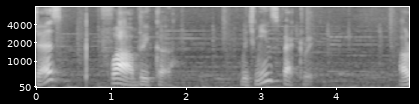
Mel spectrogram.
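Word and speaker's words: фабрика: you have fabrica there the stress is on first ah that is why it is under stress the sound of first ah is higher than the rest so it is being pronounced as fabrika which means factory all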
